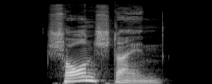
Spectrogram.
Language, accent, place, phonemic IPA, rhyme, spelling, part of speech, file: German, Germany, Berlin, /ˈʃɔʁnˌʃtaɪ̯n/, -aɪ̯n, Schornstein, noun, De-Schornstein.ogg
- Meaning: chimney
